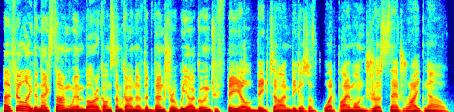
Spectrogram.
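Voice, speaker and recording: At a moderate pace, a man with a low, dark-toned voice streams a story game, giving casual live commentary that wanders, jokes, and laughs at his own expense. Faint music sits behind him.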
